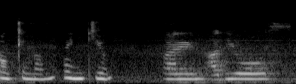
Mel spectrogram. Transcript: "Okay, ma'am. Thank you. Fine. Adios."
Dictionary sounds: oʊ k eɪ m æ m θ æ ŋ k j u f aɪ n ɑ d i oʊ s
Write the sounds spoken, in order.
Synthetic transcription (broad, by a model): oʊ k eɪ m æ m t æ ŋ k j u f aɪ n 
